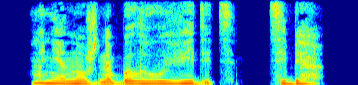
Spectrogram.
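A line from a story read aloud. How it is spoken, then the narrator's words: Whisper. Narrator (Russian): прошептала Алексис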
